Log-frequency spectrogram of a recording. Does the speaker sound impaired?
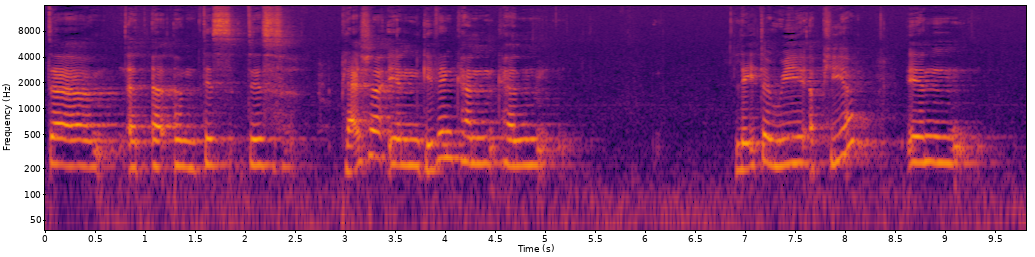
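Yes: stuttering; lifelong stutter, neurological, speech therapy, countless therapists and doctors, teen jaw, belly, leg cramps suppressing; audibly stuttering during lecture performance, amount varies day to day; stutters on own name, smooth circular repetitions, silent blocks, slower than fluent speakers; here repeated words, prolonged sounds, blocks.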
